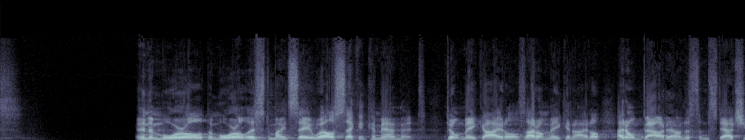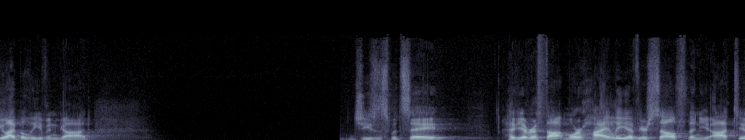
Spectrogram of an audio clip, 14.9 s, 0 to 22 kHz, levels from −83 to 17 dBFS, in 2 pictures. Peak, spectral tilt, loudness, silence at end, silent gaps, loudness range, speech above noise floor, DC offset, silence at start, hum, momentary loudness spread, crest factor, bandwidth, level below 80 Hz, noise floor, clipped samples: -2 dBFS; -4 dB/octave; -18 LUFS; 0 s; none; 11 LU; 52 dB; under 0.1%; 0 s; none; 13 LU; 18 dB; 16.5 kHz; -66 dBFS; -70 dBFS; under 0.1%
